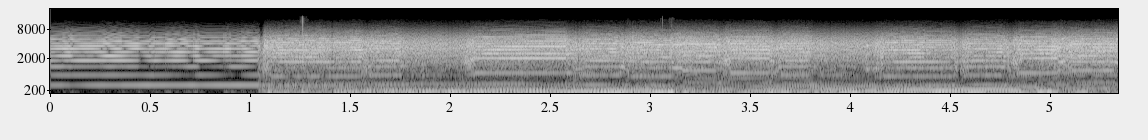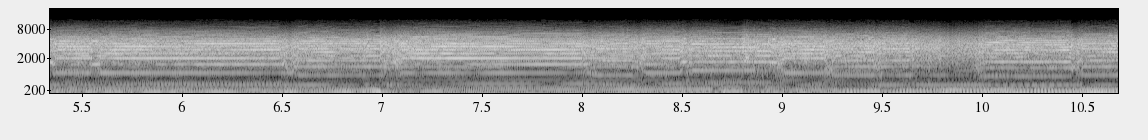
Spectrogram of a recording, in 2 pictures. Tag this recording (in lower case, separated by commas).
music, guitar, plucked string instrument, strum, musical instrument, electric guitar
